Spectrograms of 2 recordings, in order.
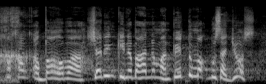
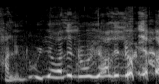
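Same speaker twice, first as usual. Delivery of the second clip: quiet laughing praise; 4 semitones higher, faster than usual. Retold or imitated. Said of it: "tahimik lang ako".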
